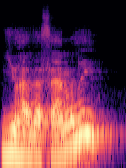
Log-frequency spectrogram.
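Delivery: statement tune rising upward on family. Teaching English, a plain sentence made a question by tone: statement said as a question. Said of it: "normal düz cümle ama ses tonuyla soru yapılabiliyor".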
